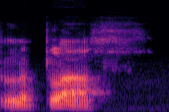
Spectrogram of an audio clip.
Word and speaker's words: LaPlace: Some people say Laplace. I call, since I'm from around there, I always call it Laplace. That's how it's pronounced, Laplace. The place in French.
